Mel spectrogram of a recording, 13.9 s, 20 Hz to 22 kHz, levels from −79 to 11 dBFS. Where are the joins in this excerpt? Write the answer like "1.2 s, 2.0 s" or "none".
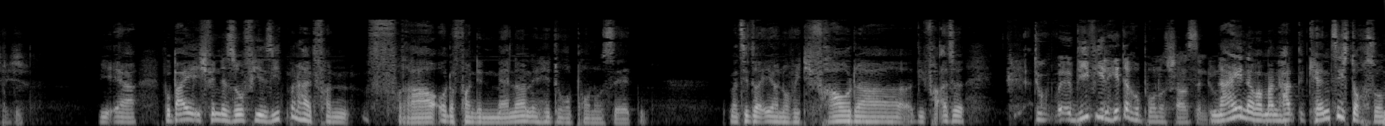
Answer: none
